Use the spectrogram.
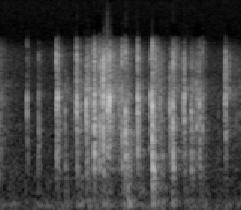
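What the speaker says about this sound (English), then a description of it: "I'm typing that in the description here" Quick, irregular keystrokes on a computer keyboard clatter in a dense run of clicks, close and fairly soft, with no voice over them.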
